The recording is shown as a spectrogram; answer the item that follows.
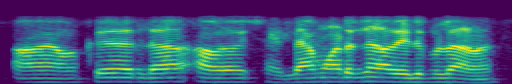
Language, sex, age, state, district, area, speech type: Malayalam, male, 18-30, Kerala, Kozhikode, rural, conversation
